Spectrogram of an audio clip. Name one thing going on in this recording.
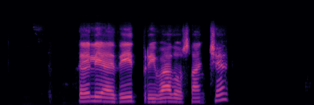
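A man speaks briefly and calmly over an online call.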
